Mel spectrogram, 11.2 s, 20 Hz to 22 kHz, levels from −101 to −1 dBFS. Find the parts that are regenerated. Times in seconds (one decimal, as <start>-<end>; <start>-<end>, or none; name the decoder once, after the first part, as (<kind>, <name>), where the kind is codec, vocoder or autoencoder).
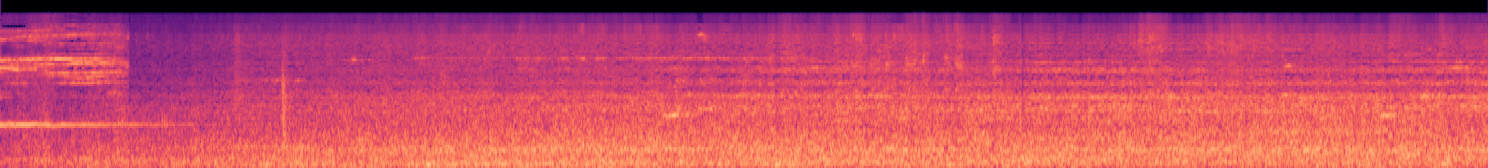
0.0-11.2 (vocoder, BigVGAN v2)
